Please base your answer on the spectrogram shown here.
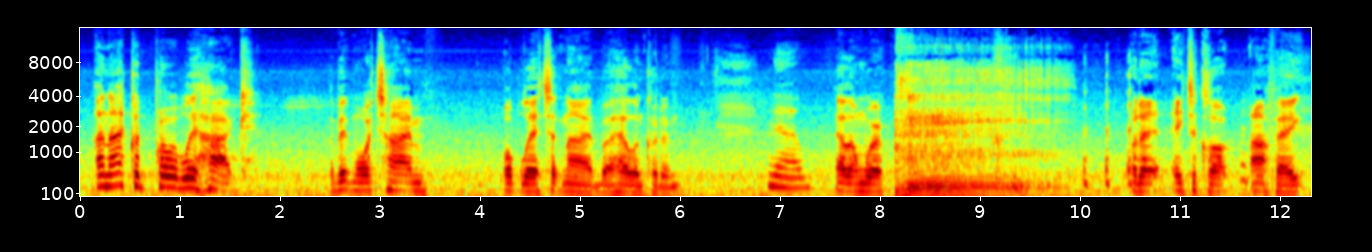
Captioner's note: mimics snoring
